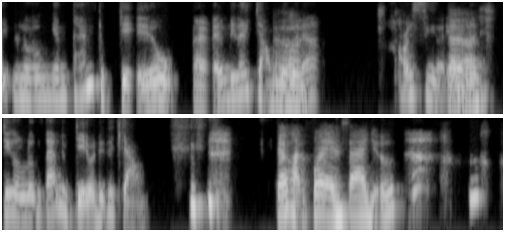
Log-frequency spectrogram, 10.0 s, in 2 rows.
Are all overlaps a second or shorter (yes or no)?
yes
